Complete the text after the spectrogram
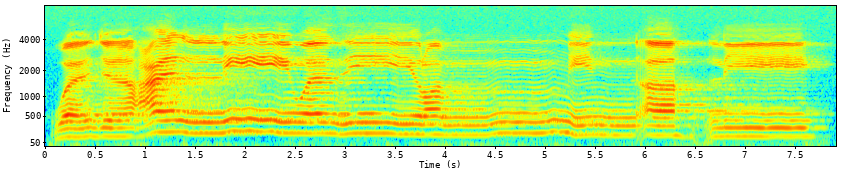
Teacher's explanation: Di sini masuk beserta dengung idgham bi gunnah. Waziran jadi waziram. Dua harakat.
